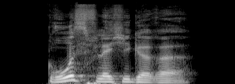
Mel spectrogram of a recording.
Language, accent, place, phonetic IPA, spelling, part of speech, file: German, Germany, Berlin, [ˈɡʁoːsˌflɛçɪɡəʁə], großflächigere, adjective, De-großflächigere.ogg
- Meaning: inflection of großflächig: 1. strong/mixed nominative/accusative feminine singular comparative degree 2. strong nominative/accusative plural comparative degree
